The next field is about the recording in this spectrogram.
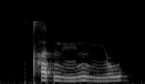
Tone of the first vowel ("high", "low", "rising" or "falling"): high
